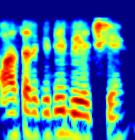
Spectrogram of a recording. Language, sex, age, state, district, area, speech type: Marathi, male, 18-30, Maharashtra, Thane, urban, conversation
